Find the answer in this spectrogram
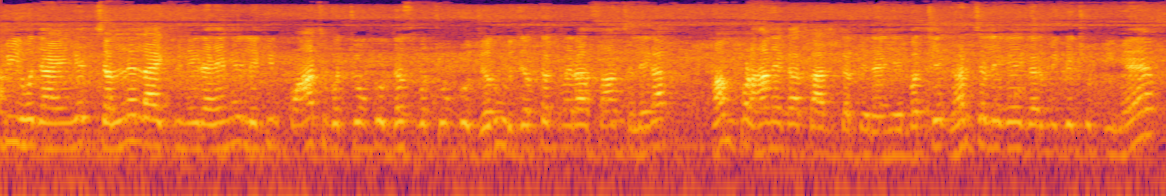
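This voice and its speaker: A man projects a raised voice at a high pitch with fairly even intonation. Noticeable background noise runs beneath him. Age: young. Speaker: school principal. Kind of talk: interview.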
